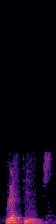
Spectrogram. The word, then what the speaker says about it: refuse: So refuse used as a noun is refuse, refuse, which means a sort of garbage, leftover things that we don't need, refuse. And the second one, when it's used as a verb, it is refuse. So what you will notice here is when the word is used as a noun, the stress is more on the first syllable and the pronunciation is a little different.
